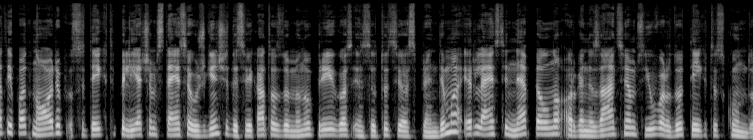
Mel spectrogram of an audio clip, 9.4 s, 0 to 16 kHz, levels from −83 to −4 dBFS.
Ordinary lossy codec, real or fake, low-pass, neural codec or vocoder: MP3, 96 kbps; real; 14.4 kHz; none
